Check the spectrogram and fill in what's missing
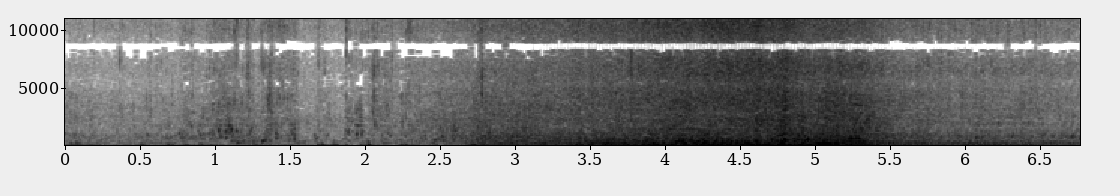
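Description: Wind blows while sea waves roll in, the surf swelling louder midway before easing off slightly, with no voices.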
